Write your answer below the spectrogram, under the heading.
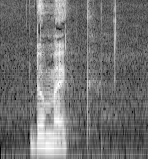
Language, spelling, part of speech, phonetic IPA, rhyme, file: Czech, domek, noun, [ˈdomɛk], -omɛk, Cs-domek.ogg
- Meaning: diminutive of dům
